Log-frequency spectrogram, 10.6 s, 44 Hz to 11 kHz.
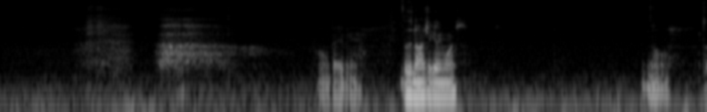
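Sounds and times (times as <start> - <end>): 
nauseous person taking deep breaths: 1.1 - 4.2
speech: 5.0 - 7.0, 9.7 - 10.6.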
